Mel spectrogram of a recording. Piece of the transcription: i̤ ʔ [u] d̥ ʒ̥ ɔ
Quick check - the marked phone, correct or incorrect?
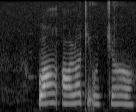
correct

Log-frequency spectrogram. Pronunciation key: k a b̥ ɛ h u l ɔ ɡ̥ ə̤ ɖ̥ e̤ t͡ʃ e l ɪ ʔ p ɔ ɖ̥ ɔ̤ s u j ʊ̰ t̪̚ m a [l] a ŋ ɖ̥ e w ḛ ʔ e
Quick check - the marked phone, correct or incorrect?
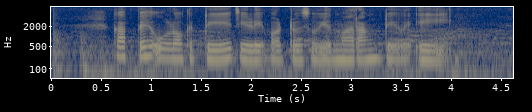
incorrect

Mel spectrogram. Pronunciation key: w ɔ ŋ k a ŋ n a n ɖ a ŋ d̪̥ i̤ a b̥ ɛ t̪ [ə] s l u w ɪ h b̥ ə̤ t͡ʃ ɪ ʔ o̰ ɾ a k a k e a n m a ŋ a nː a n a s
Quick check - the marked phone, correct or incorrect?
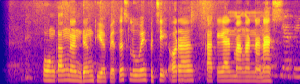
correct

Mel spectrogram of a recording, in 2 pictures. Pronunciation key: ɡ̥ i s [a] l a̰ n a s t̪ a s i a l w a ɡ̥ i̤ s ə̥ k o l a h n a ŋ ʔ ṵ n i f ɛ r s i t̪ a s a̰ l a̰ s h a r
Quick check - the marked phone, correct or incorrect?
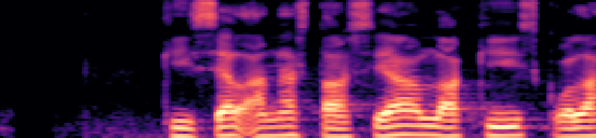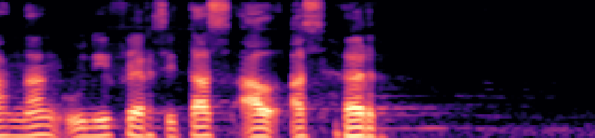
incorrect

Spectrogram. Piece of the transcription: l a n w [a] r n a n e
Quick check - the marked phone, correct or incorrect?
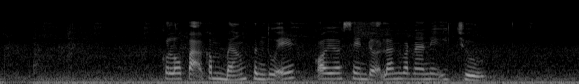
incorrect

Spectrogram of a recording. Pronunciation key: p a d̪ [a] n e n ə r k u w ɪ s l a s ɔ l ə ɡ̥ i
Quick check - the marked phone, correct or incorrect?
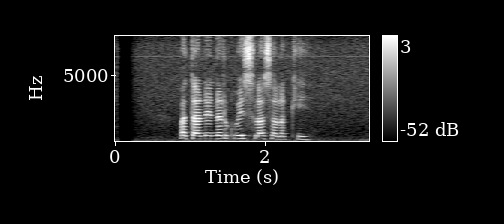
correct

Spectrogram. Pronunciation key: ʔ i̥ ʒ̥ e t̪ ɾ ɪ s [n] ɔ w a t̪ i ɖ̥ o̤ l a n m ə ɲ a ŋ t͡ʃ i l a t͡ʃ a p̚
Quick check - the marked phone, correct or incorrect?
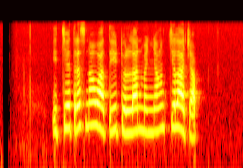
correct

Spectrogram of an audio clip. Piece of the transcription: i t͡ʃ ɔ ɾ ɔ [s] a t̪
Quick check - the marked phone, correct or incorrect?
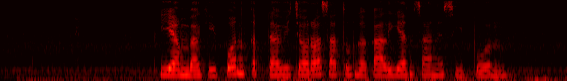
correct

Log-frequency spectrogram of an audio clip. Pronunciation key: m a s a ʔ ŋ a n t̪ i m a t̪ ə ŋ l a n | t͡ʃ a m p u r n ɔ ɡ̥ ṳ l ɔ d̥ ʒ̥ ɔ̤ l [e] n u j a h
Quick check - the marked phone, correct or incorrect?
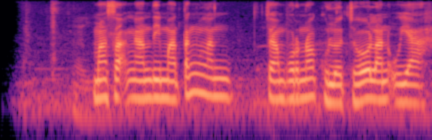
incorrect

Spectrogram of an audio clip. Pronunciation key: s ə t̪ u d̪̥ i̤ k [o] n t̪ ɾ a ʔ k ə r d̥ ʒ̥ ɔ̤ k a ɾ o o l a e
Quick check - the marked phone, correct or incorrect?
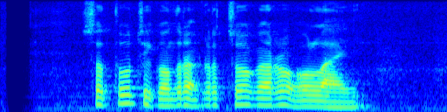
incorrect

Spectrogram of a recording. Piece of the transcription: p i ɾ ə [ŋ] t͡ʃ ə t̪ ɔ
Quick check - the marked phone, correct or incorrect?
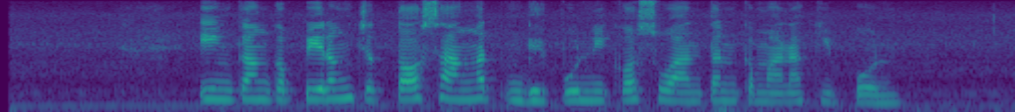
correct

